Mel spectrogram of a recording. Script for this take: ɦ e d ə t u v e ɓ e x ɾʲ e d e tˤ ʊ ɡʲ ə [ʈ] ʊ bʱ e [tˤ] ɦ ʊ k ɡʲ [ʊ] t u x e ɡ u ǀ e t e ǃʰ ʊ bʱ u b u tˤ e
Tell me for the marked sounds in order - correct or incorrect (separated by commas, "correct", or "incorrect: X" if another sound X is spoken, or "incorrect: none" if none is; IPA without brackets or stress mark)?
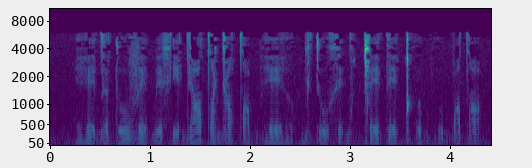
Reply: incorrect: tˤ, incorrect: none, correct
